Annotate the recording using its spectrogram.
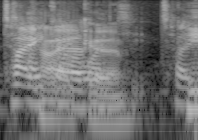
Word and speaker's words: Taika: So it's important to note it was written and directed by Jermaine Clement and Takiya Waititi. Takiya Waititi. – I butcher his name too, which is unfortunate because Taika.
